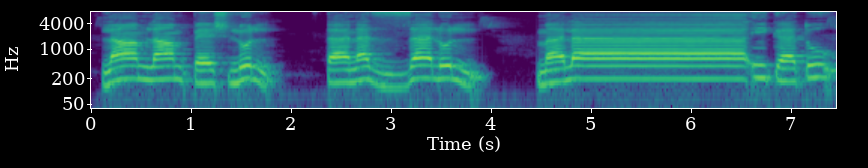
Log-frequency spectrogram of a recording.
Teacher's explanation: یہ دو لام، آگے جو الف آپ کو نظر آ رہا ہے یہ نہیں پڑھا جائے گا، لام کو سیدھا لام کے ساتھ ملا کر پڑھیں گے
